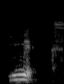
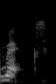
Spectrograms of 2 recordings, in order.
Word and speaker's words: Mx: So, honorifics continue to change, as we can see with MX, pronounced mix or mex. I looked it up. There's different ways that people pronounce it.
